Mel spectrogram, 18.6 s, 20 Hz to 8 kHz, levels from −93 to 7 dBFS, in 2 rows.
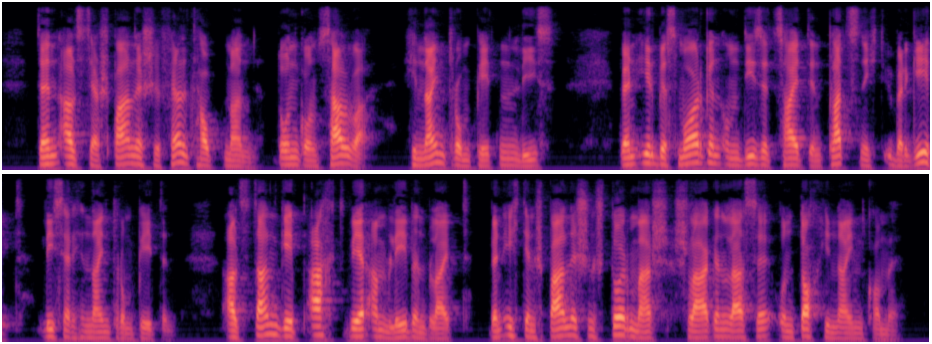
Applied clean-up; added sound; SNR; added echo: none; none; none; none.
